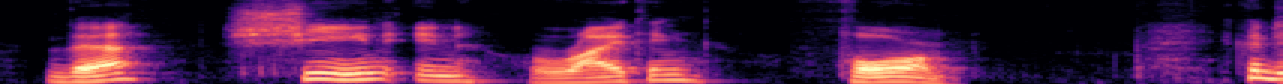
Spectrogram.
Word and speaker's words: Shin: the material section so this is called the Sheen and how to pronounce it like in shy I'm shy okay it's the same pronunciation it's not so hard like the s h sound like in shy or the sun is shining okay and then there's uh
